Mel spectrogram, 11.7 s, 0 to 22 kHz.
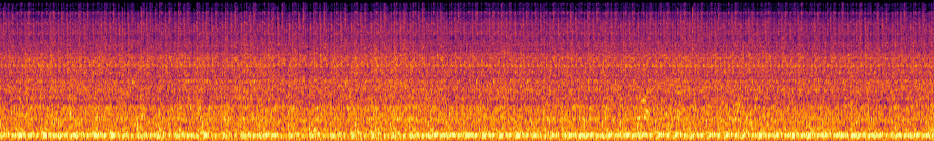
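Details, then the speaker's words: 1941 Harley-Davidson WLD 45 flathead V-twin, custom 56ci stroker build, warm and held under hard brake load in second gear: a strong, even beat that revs right through with no misses, knocks or rattles. It sounds healthy and better than before, as though it has a cam. "But yeah, it's definitely healthy sounding. It sounds better than it used to. Sounds like it has a cam in it."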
